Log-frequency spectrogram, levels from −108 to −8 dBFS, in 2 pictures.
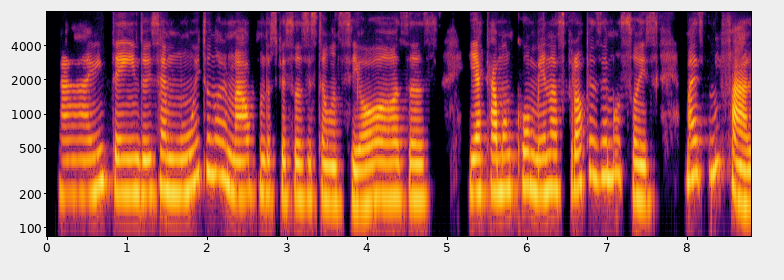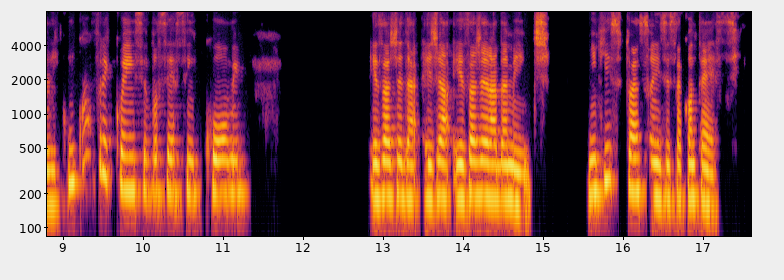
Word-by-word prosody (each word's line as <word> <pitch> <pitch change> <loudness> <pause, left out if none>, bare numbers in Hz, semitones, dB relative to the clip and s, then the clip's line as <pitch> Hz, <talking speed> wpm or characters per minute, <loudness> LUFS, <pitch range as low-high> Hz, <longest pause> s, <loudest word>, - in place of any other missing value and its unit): Ah, 200 0 -4
eu 205 - -1
entendo, 205 -4 0
isso 200 +2 -2
é - - +2
muito 215 +10 0
normal 210 -10 +1
quando 200 -1 -2
as 195 -1 -7
pessoas 185 -1 -2
estão 180 -1 -2
ansiosas 180 +2 +1 0.5
e 200 - +3
acabam 210 +1 +2
comendo 220 -2 +1
as 220 0 -2
próprias 245 +5 -1
emoções. 275 - 0 0.5
Mas 280 +2 +1
me 320 +5 -2
fale, 160 - +3
com 245 +5 -1
qual 410 - -10
frequência 220 -9 -1
você, 200 +1 -3
assim, 195 0 -4
come 200 -1 0 1.5
exageda 185 0 +2
exa 180 +1 +2
exageradamente? 180 -2 +3 0.6
Em 200 - +3
que 255 +6 0
situações 205 -6 0
isso 175 0 -2
acontece? 170 -4 -2
200 Hz, 120 wpm, -24 LUFS, 185-220 Hz, 1.5 s, e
